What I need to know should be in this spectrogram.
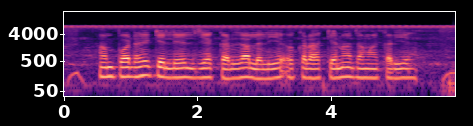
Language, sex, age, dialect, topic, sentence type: Maithili, male, 25-30, Bajjika, banking, question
